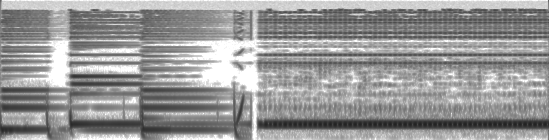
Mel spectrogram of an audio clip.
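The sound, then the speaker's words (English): A telephone line rings before the call connects: a few short alternating electronic tones, then one long, steady, fairly loud tone, heard alone with no voices. “So here's that phone conversation.”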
